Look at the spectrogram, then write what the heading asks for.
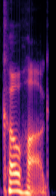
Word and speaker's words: Quahog: The town is called Quahog, pronounced Quahog, named for the edible clam native to the northeastern coast of the United States.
